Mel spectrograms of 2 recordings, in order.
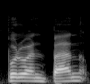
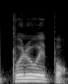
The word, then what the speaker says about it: Polo & Pan: On veut savoir, est-ce qu'on prononce Polo and Pan ou Polo et Pan? Ça dépend des jours, des humeurs et des gens.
